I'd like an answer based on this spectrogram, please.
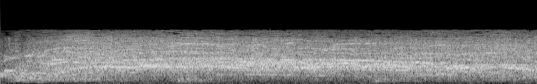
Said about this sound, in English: No, don't cheer too loud.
